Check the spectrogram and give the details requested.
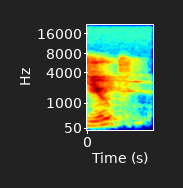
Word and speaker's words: Joep: all right so uh again my name is yup uh with a very Dutch but for you guys probably difficult to pronounce last name uh it's called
